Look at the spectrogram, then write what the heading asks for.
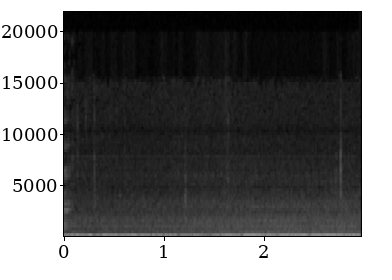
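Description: Steady low rumble inside a moving car, a continuous road and engine drone with slight swells in loudness and no talking.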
